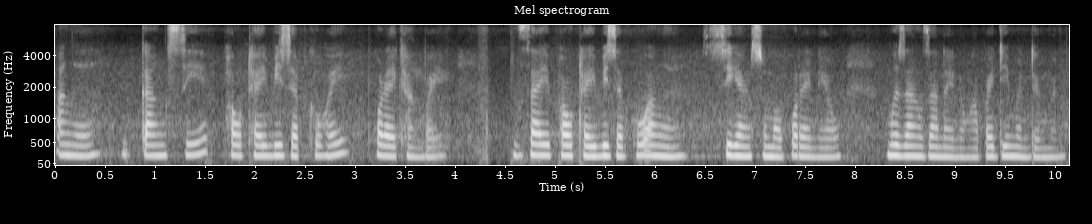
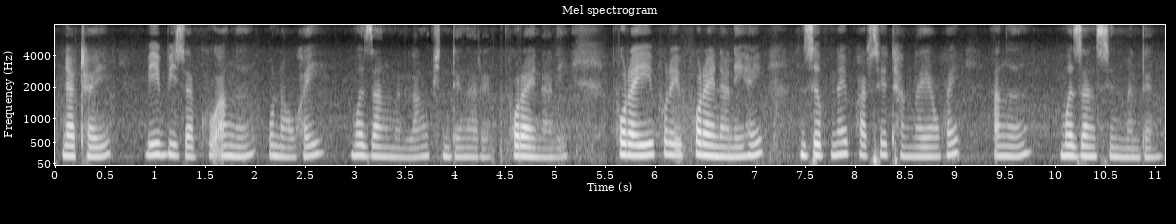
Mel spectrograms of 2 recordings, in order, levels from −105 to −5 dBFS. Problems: none marked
